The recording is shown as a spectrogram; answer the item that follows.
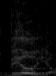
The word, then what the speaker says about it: Belial: He's often referred to as Belial or Belial, depending on how you pronounce it, which simply means worthless or wicked, but he presents himself as being worthwhile.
